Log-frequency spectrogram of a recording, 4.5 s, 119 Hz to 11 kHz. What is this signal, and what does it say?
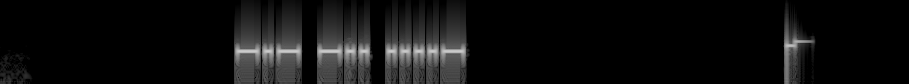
Morse code, heard as a keyed tone, about 36 wpm, 700 Hz. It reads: KD4
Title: USA Call Sign Prefixes - Repeated 2x - 35wpm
